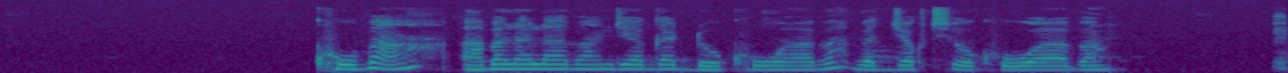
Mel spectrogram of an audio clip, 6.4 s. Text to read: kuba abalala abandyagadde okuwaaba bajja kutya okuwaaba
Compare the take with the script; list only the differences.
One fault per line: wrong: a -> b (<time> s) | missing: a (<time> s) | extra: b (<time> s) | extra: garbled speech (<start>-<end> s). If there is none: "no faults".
no faults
